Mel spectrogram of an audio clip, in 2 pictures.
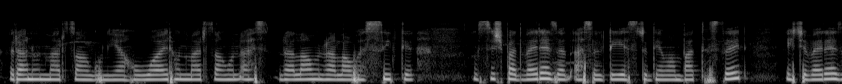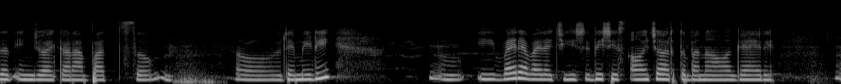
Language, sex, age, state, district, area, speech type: Kashmiri, female, 30-45, Jammu and Kashmir, Baramulla, rural, spontaneous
